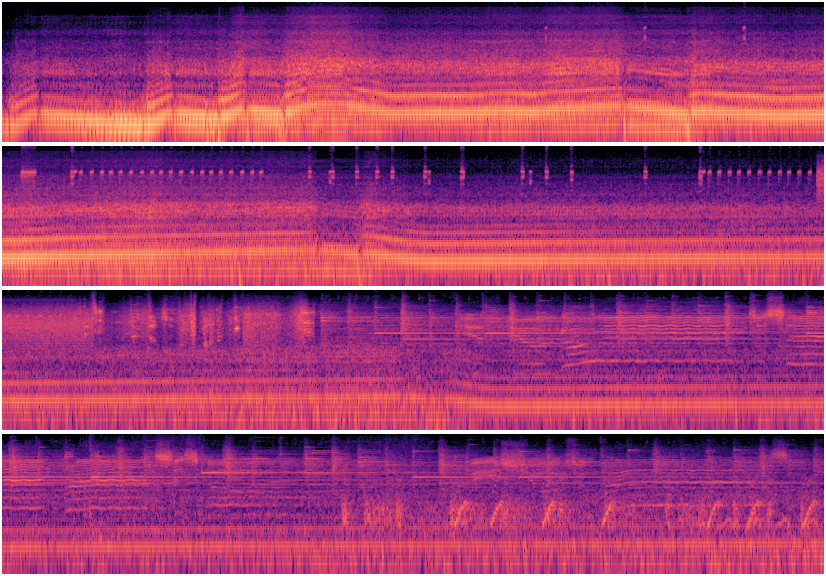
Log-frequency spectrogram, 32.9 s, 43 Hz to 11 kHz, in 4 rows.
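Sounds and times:
Volkswagen camper van engine droning and revving through gear changes: 0:00.0 - 0:32.8
chirpy arcade-style video-game beeps: 0:06.3 - 0:06.6, 0:07.3 - 0:07.6, 0:08.4 - 0:19.6.

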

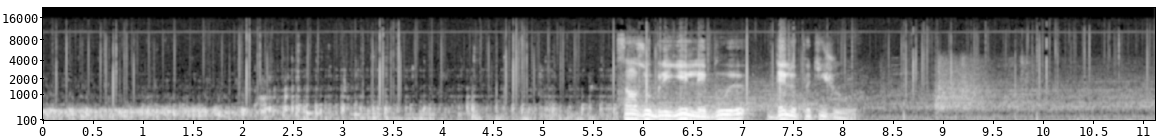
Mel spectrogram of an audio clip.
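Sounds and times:
water gurgling through pipes: 0:00.0 - 0:08.4
speech: 0:00.2 - 0:00.8, 0:02.2 - 0:03.5, 0:05.8 - 0:08.2.

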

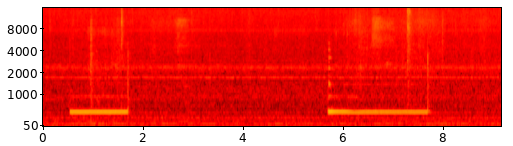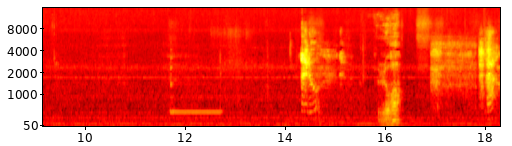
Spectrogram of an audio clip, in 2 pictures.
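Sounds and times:
constant low rumble: 0:00.0 - 0:18.2
telephone line ringback tones as a call is placed: 0:00.5 - 0:01.8, 0:05.7 - 0:07.8, 0:11.7 - 0:12.8.

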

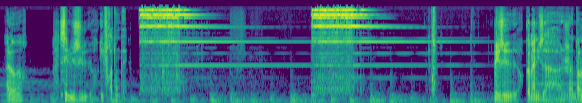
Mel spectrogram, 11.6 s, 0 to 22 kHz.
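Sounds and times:
speech: 0:00.1 - 0:03.0, 0:10.0 - 0:11.6
old-fashioned telephone bell ringing in a family home: 0:02.8 - 0:09.8
low steady rhythmic thudding: 0:03.8 - 0:10.0.

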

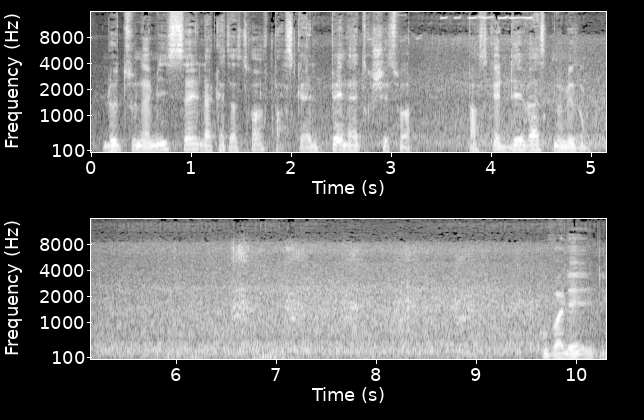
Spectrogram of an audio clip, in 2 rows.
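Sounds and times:
steady road traffic: 0:00.0 - 0:10.2
speech: 0:00.1 - 0:05.2, 0:09.7 - 0:10.2
wind noise: 0:01.2 - 0:10.2
several crows cawing: 0:02.8 - 0:09.7.

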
